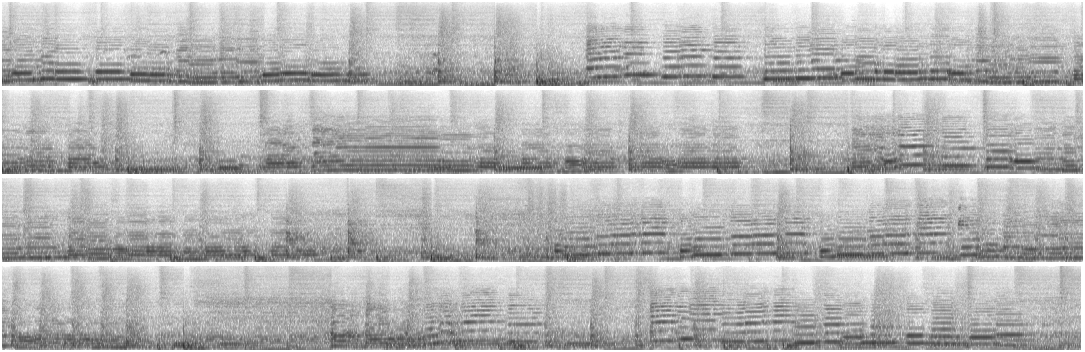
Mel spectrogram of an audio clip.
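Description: Live jazz combo: a saxophone solos in long, bending phrases over a drum kit keeping time on the cymbals, with bass and electric guitar in the band.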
